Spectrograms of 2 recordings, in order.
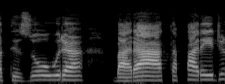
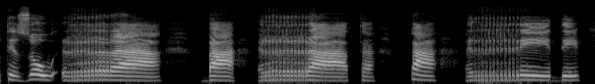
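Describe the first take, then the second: First: Said in the usual way. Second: TESOURA, BARATA, PAREDE slowly with a long rolled R; exaggerated trilled R. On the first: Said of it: "produz o som do R fraco corretamente". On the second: Shown as a demonstration. Teacher showing what one needn't say, trilled R. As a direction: roll the R hard in every word. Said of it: "Não necessariamente eu preciso vibrar a língua".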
